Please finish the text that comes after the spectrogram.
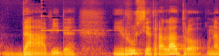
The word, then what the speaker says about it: Davide: Davide è una parola sdrucciola, infatti tantissimi stranieri si sbagliano e dicono "Davide". Quindi, preciso per gli stranieri che avessero qualche dubbio: il mio nome si pronuncia "Davide".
